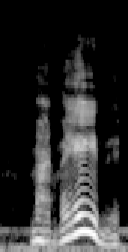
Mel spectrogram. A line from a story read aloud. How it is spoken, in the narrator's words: she whispered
